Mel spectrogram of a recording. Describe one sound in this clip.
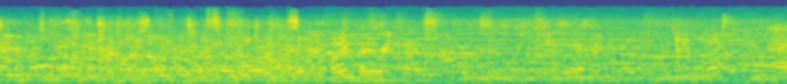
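A crowd murmurs outdoors.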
